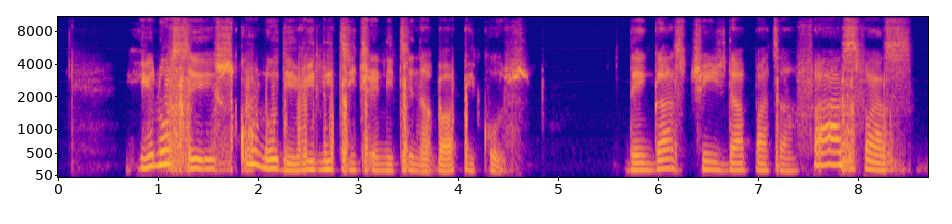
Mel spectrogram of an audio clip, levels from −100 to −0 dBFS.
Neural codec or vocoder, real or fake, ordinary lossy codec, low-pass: vocoder, 22.05 kHz, 80 mel bands, HiFi-GAN; fake; none; none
